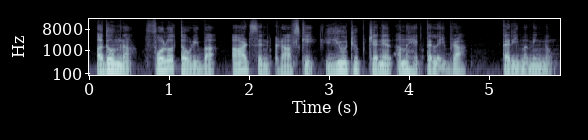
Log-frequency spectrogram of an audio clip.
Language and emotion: Manipuri, neutral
